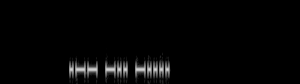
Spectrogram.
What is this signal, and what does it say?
Morse code, heard as a keyed tone, about 40 wpm, 700 Hz. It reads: WD6
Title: USA Call Sign Prefixes - 40wpm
